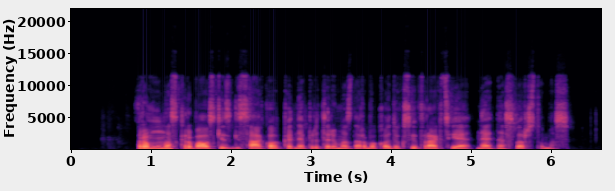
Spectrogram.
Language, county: Lithuanian, Alytus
